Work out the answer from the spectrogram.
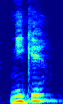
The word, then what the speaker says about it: Nike: griega que es la diosa Nike nique diosa nique y lo pronuncio como decm acá en Argentina bueno que es la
